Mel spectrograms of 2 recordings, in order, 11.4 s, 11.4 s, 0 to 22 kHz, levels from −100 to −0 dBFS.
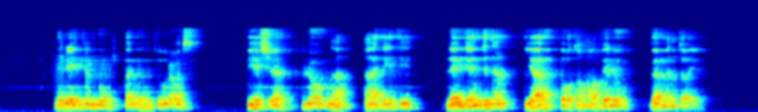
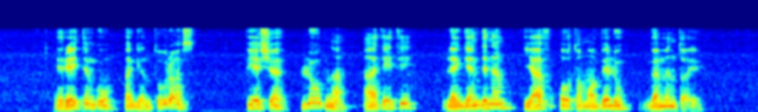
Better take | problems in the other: second | noise reduction (neural mask model DeepFilterNet 3)

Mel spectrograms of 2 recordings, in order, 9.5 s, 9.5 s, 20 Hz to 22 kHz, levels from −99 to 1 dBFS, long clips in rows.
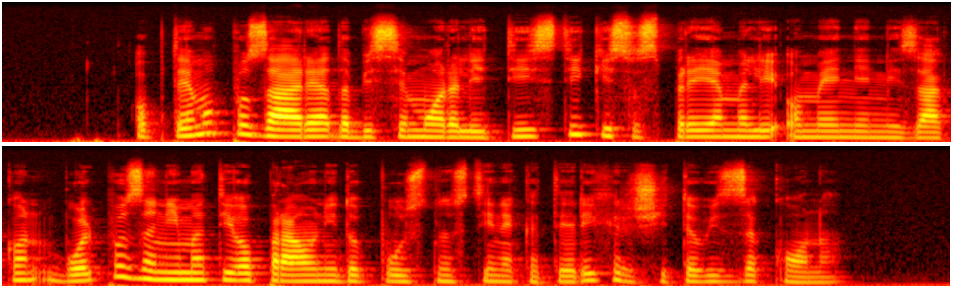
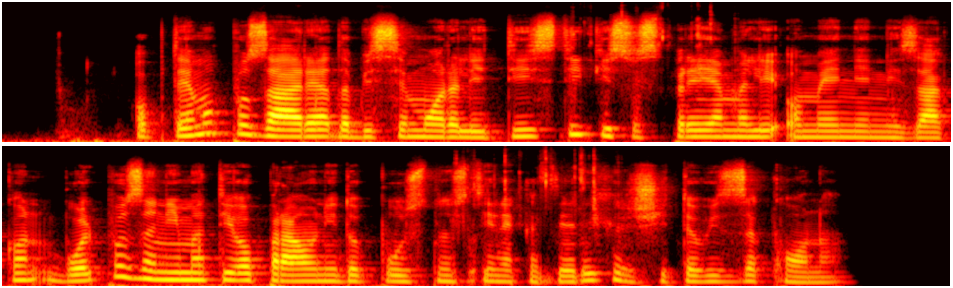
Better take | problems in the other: first | noise reduction (neural mask model Resemble Enhance denoiser)

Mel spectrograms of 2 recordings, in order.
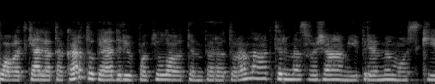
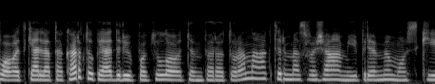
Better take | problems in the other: second | room echo; dies away in 0.2 s

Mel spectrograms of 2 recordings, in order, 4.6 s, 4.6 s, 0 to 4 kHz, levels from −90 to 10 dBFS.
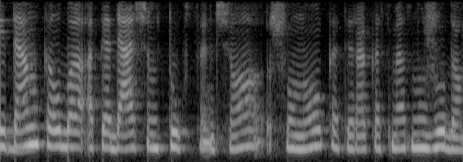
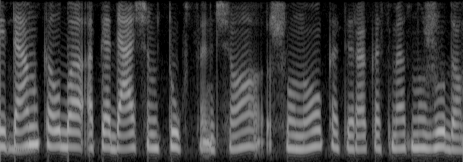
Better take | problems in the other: second | room echo; dies away in 0.4 s

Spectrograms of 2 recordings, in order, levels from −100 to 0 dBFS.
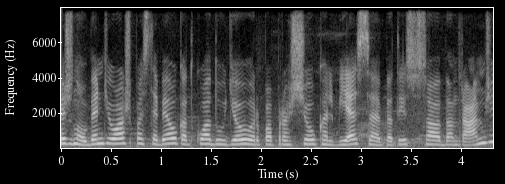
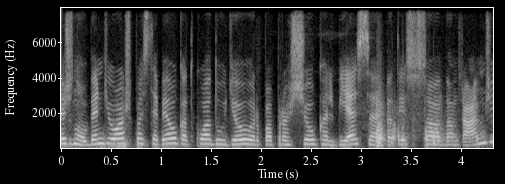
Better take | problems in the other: first | noise reduction (neural mask model RNNoise)

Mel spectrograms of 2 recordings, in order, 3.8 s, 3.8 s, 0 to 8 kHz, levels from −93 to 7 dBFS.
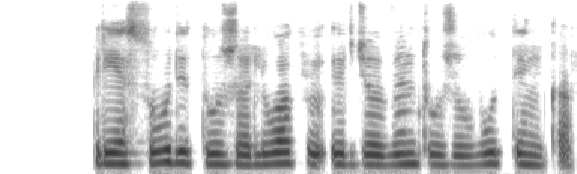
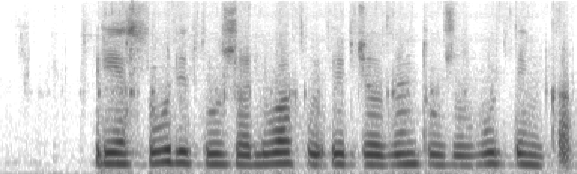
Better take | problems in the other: first | noise reduction (neural separator model SepFormer DNS4)

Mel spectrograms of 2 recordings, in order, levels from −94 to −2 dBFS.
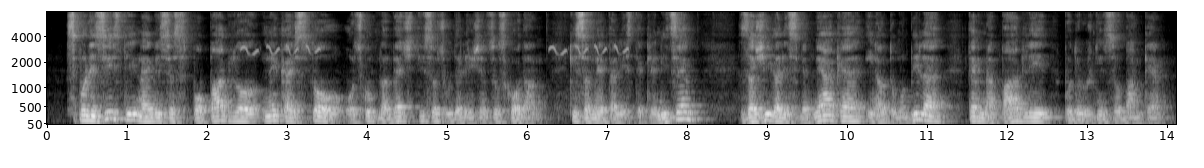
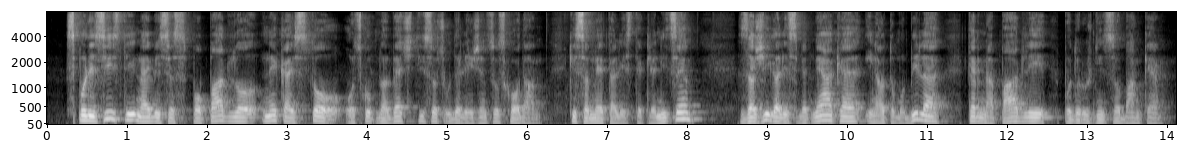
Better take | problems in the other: second | background sound (Chirp, tweet); 18 dB below the speech // room echo; dies away in 0.3 s

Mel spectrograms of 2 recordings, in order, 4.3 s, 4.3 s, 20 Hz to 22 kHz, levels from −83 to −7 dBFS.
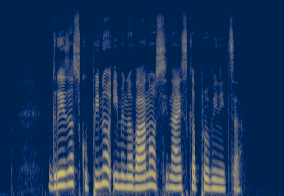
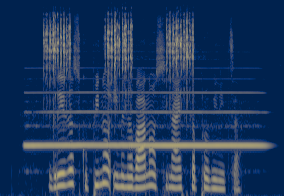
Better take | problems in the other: first | background sound (Wind instrument, woodwind instrument + Insect); 5 dB above the speech

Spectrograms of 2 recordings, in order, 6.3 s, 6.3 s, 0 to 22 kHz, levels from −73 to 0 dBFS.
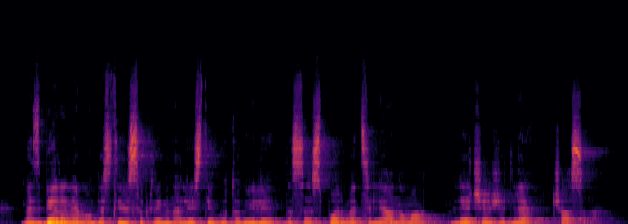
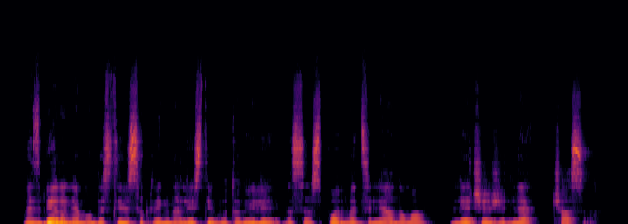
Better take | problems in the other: first | noise reduction (neural mask model DeepFilterNet 3)

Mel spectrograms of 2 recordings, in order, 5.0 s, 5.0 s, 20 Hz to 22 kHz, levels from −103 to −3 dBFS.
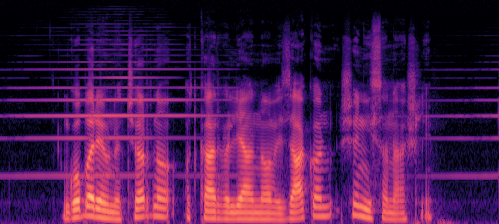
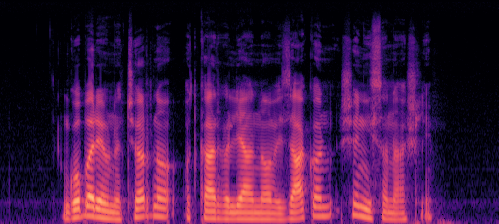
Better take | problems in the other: second | background sound (Bowed string instrument); 18 dB below the speech

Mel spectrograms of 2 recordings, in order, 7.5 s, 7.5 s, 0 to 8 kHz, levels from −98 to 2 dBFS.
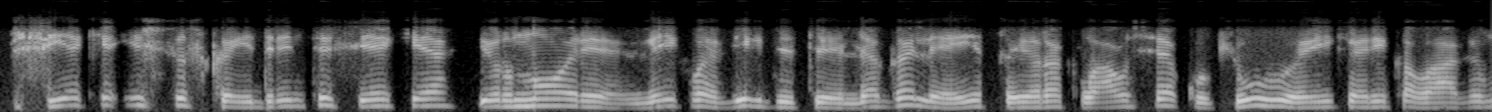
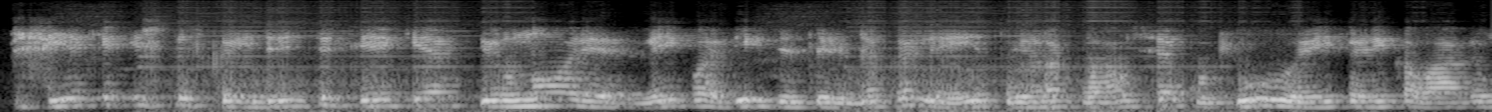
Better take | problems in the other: first | noise reduction (neural separator model SepFormer DNS4)

